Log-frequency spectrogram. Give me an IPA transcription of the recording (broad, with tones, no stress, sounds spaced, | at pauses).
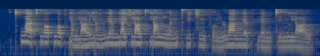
t̪ʰ w ä˥˩ kʰ w ɔ˥ x w ɔ˥ pʰ j ɑ˨ ŋ j ɑ˧˥ ʊ̯ l j ɑ˧ ŋ n̪ ɥ ɛ˥ m j ä˥ ɕ j ɑ˥ ʊ̯ t̪ʰ j ɑ˥ ŋ l w ə˧˥ n t̪ʰ i˧˥ t͡s ə˥˩ n f ɤ˨˩ ŋ ɻ w ä˥ n̪ ɥ ɛ˥˩ pʰ ɥ ɛ˨˩ n t̪ y˧˥ n l j ɑ˥˩ ʊ̯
